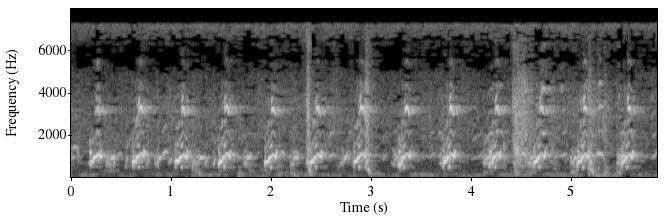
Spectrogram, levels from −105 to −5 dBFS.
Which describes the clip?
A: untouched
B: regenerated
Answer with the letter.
B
